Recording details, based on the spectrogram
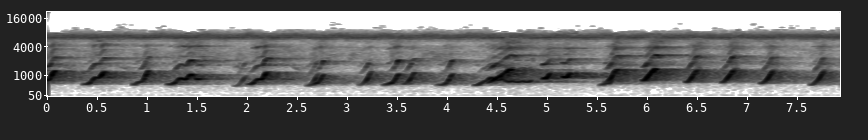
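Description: A gibbon gives a fast series of loud, hooting whoops, each sliding sharply upward in pitch. The notes tumble over one another in an excited, repeated rhythm, with a faint steady hiss behind.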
